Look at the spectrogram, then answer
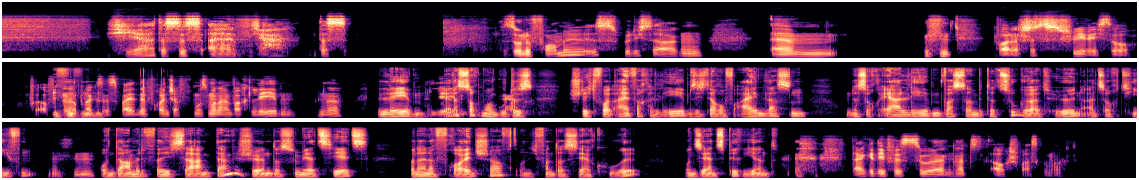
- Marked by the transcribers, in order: snort; chuckle; chuckle
- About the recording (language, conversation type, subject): German, podcast, Welche Freundschaft ist mit den Jahren stärker geworden?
